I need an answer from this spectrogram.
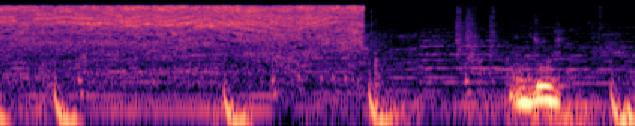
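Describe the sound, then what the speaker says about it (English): Cooking spray hisses onto a Traeger pellet grill grate before bacon goes on, a steady close-up spray for about two and a half seconds, then cuts off leaving low clatter and background noise. "Okay, we spray this down right here"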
